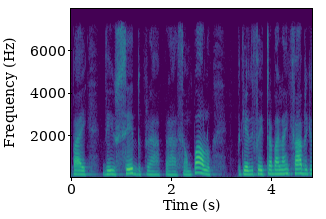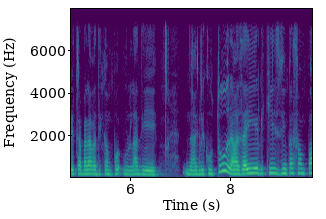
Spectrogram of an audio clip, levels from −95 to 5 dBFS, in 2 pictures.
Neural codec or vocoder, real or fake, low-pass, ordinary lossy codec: none; real; 7.2 kHz; none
